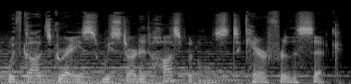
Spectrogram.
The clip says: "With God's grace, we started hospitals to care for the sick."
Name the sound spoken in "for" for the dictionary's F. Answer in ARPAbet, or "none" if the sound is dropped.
F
